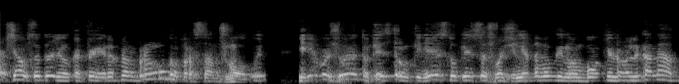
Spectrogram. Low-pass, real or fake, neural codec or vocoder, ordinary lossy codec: 10.8 kHz; fake; codec, 44.1 kHz, 2.6 kbps, DAC; AAC, 32 kbps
